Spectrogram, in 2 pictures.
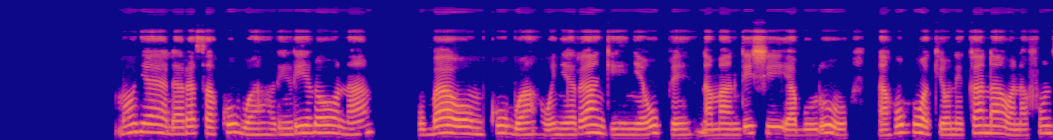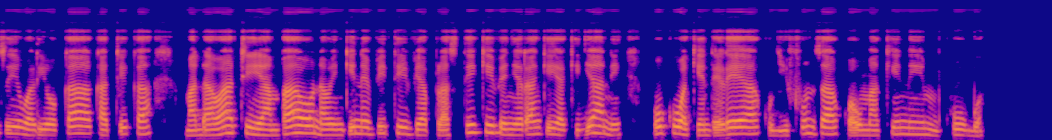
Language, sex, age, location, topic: Swahili, female, 50+, Dar es Salaam, education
